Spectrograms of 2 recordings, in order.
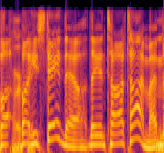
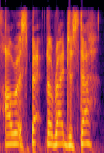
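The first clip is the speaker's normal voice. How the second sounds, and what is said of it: Russell Brand impression. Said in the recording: “Can you give us more Russell Brand impersonations? ... Sound a little bit like him. ... it's pretty good. It's very good.”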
